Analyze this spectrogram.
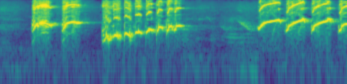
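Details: White-rumped shama in full song, used to provoke quiet males into singing: sharp chip notes, then a run of rapid notes rising in pitch, ending in a series of bright upslurred whistles.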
